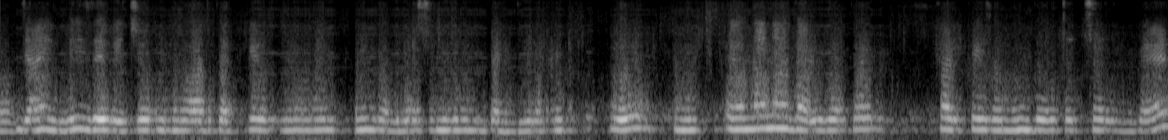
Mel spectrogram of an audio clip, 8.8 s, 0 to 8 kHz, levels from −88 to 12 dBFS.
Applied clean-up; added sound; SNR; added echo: neural separator model SepFormer DNS4.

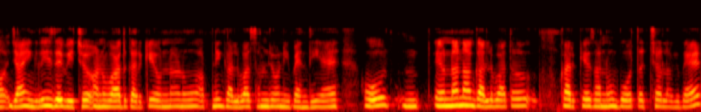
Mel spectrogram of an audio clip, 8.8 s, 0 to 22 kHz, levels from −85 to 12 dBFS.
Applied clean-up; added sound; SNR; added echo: none; none; none; none.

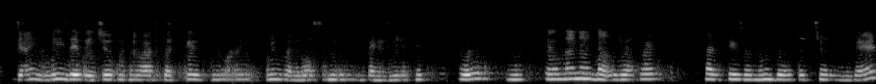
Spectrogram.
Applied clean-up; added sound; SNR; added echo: neural mask model DeepFilterNet 3.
